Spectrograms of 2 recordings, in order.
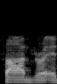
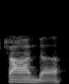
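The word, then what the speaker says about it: shanda: It's not Sandra. It's Shonda.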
